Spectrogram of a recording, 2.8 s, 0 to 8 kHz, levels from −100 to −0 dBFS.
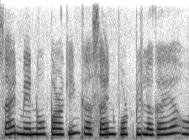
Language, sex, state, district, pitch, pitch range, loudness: Hindi, female, Arunachal Pradesh, Papum Pare, 340 Hz, 330-350 Hz, -11 LUFS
